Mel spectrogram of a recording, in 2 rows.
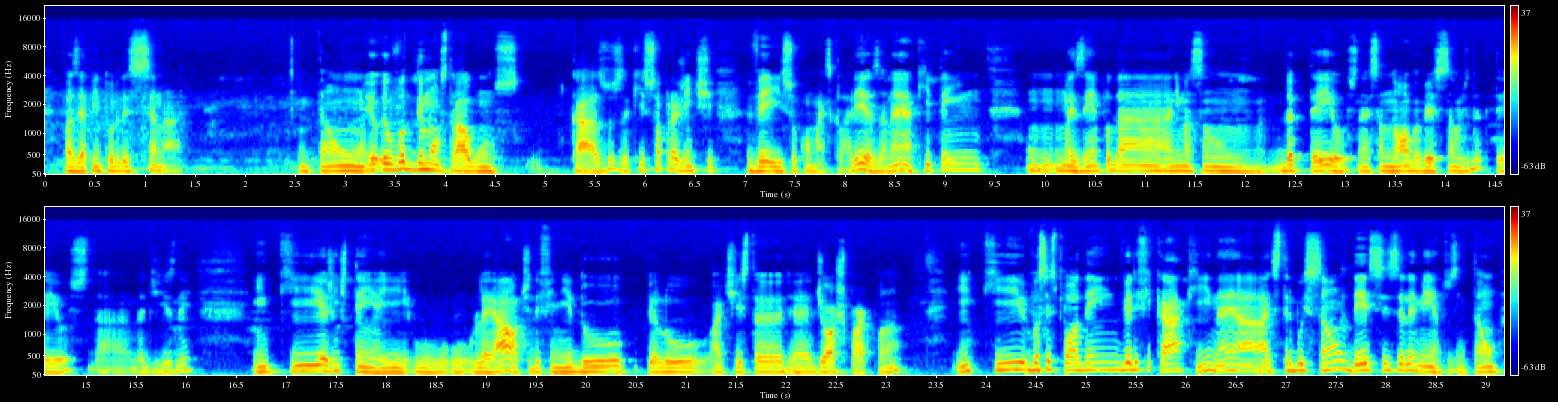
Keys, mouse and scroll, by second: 7.5 click.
